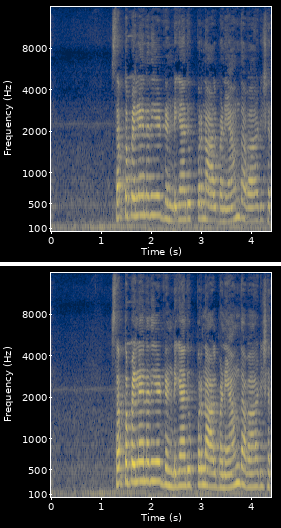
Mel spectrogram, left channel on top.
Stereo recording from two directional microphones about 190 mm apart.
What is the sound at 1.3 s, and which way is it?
A woman's voice, 35° right (ahead or behind).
